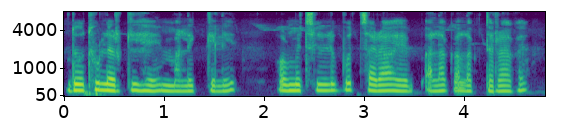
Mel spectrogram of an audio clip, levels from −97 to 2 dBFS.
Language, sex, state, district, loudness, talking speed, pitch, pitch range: Hindi, female, Arunachal Pradesh, Longding, -17 LUFS, 100 wpm, 205 Hz, 195-220 Hz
